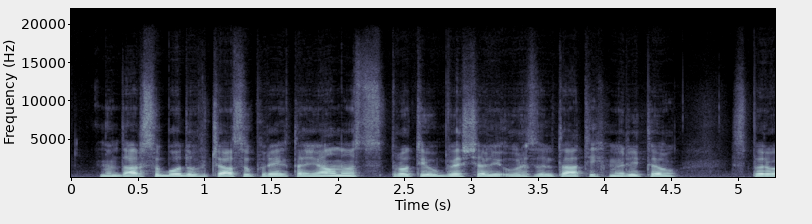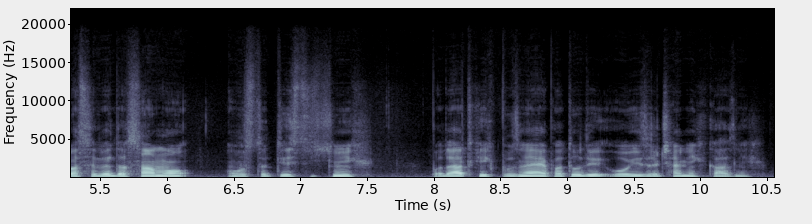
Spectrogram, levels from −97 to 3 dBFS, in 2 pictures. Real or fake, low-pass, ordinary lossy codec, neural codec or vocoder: fake; 19.8 kHz; none; codec, 44.1 kHz, 7.8 kbps, Pupu-Codec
